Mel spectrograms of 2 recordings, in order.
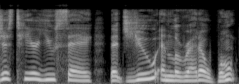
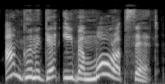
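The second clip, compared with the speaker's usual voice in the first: high, loud furious shriek; 8 semitones higher, 4 dB louder than usual. A narrator's reading. Mother shrieks down the phone at son-in-law. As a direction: scream at them, losing it. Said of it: "Maureen shrieked".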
